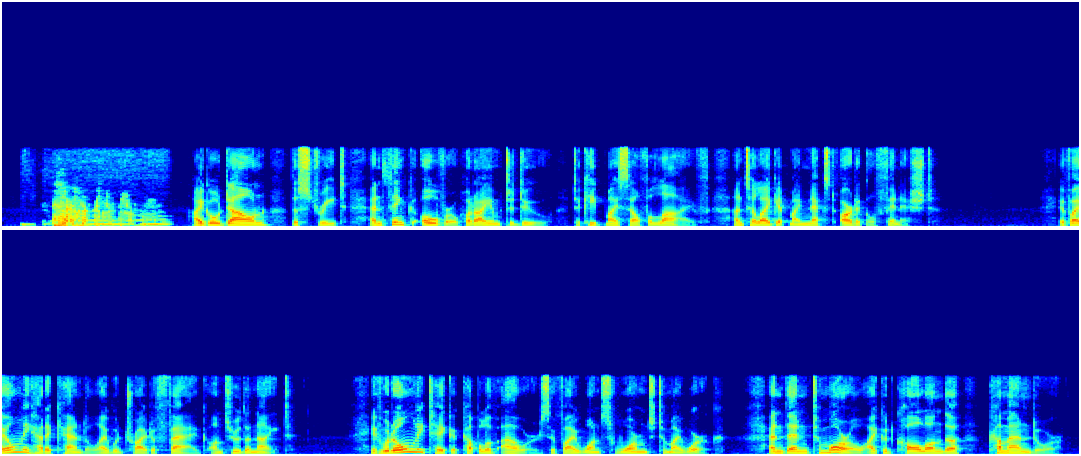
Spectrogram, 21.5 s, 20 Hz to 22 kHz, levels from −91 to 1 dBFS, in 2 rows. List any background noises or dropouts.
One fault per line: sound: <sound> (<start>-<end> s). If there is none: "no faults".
sound: throat clearing (0.2-1.7 s)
